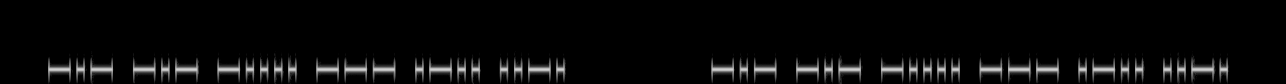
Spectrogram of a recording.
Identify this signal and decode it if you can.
Morse code, heard as a keyed tone, about 17 wpm, 700 Hz. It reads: KK6OLF KK6OLF
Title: USA Call Signs - 6 Characters - Repeated 3x - 17wpm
